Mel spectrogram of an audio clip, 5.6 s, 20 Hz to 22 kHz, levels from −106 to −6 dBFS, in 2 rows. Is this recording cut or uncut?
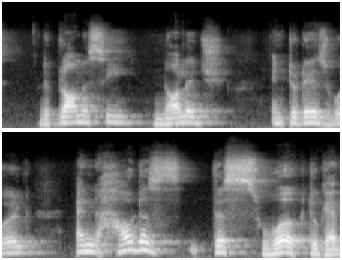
uncut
